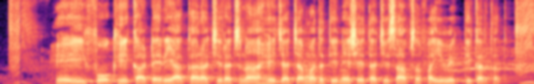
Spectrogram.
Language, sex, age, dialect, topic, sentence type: Marathi, male, 18-24, Standard Marathi, agriculture, statement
